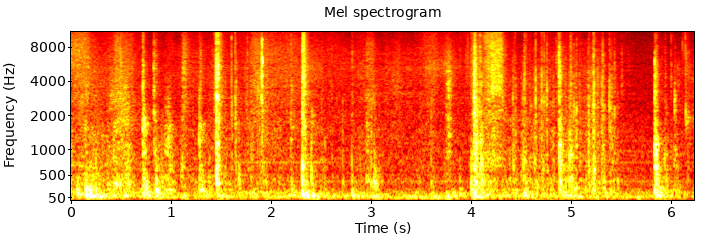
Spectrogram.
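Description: A door with a key stuck in its lock being worked at and forced, giving a string of irregular knocks, clicks and rattles.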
